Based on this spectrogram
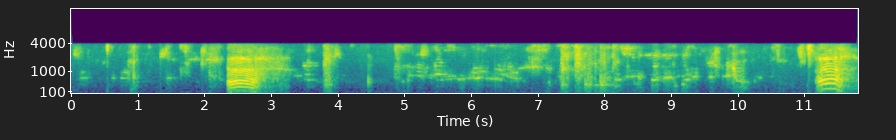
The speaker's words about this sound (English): There was a dog. Don't like dogs. Get away from dogs.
